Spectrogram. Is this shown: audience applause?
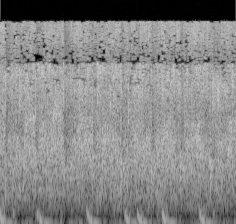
yes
